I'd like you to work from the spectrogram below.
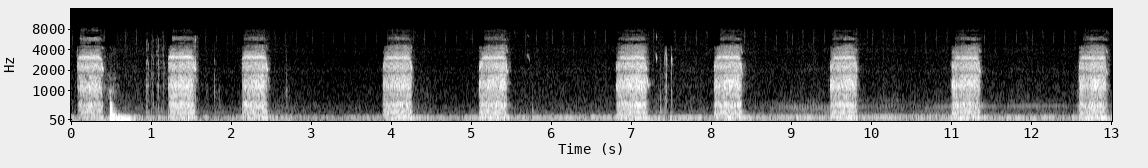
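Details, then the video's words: Barn owls in an owl box at 10:59 pm, 19 October 2024, after mating with affectionate kissing; a long run of about eleven breathy rasping hisses, roughly one per second, after an opening thump. "A Little Earlier Barn Owls Mated, Followed By Affectionate Kissing."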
